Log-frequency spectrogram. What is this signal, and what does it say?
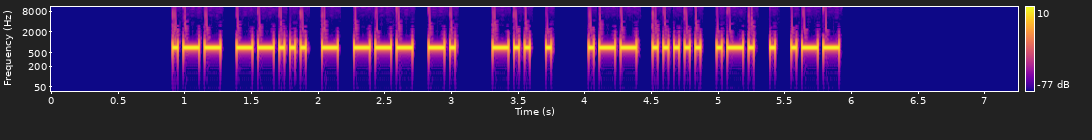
Morse code, heard as a keyed tone, about 30 wpm, 700 Hz. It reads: W7TON DE W5REW
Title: USA Callsign DE Callsign - 5 Characters - 30wpm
